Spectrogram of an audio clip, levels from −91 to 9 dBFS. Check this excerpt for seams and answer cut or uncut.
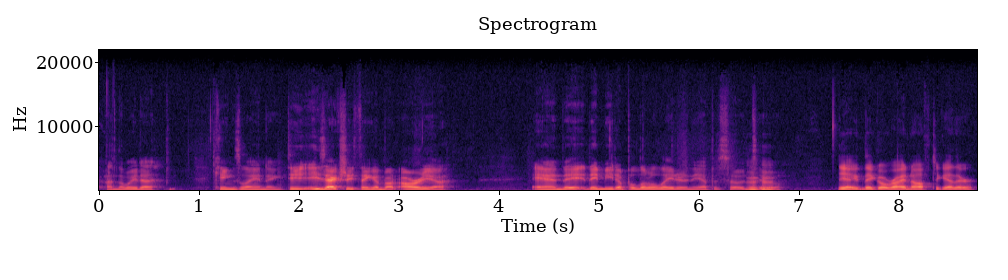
cut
